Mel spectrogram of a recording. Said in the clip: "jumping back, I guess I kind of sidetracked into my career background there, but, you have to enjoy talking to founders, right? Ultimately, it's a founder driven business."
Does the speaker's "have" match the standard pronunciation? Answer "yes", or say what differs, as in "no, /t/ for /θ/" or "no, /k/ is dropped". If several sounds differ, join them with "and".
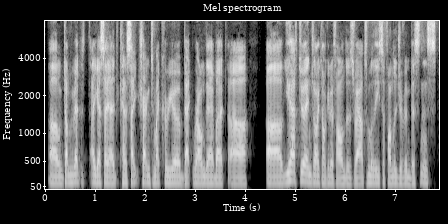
no, /f/ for /v/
